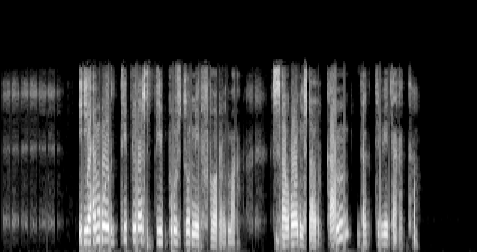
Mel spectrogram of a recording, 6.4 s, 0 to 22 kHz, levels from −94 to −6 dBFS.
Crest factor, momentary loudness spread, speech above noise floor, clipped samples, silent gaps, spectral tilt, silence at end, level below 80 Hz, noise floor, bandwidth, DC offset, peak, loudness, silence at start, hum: 14 dB; 14 LU; 73 dB; under 0.1%; none; -3.5 dB/octave; 0.8 s; -50 dBFS; -88 dBFS; 7.8 kHz; under 0.1%; -2 dBFS; -15 LUFS; 1.05 s; none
